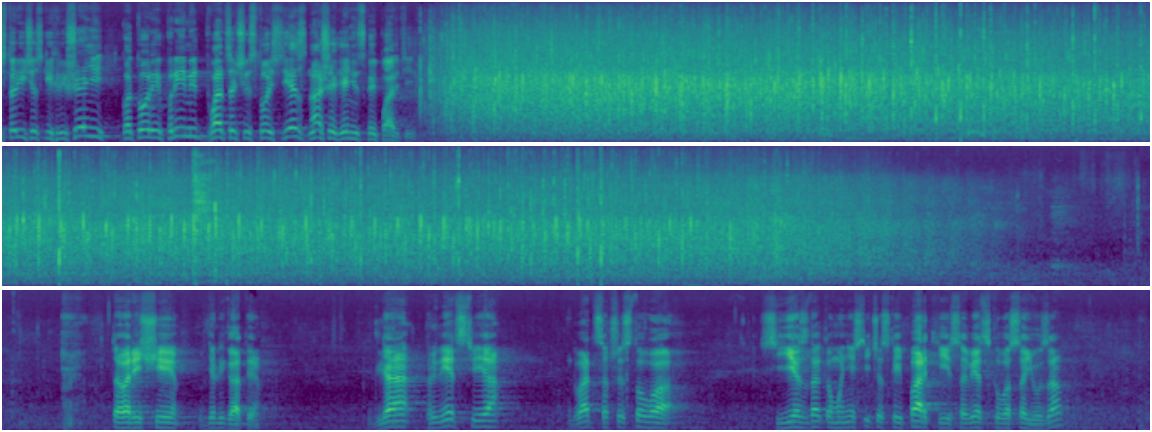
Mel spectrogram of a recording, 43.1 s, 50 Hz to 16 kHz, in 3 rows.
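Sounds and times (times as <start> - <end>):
large audience applauding: 5.2 - 27.2.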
